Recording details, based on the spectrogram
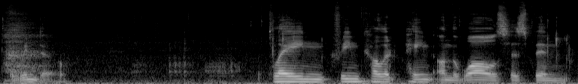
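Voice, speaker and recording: A performer reading as an audio drama narrator who describes bleak surroundings in a halting, deliberate way. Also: mid-range voice, a little mellow, a little hiss or hum, lightly acted. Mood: slow, sombre. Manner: slow, halting, deliberate delivery.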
